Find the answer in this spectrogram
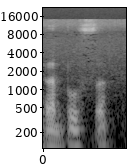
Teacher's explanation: presenta ben due consonanti doppie e l'occlusiva B strida con la fricativa F con un effetto quasi cacofonico.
